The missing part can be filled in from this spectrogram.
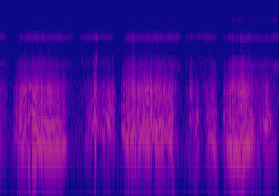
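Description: A sleeping cat snores with long, rattling, low breaths about every two seconds, some with a fluttering edge; a room hum sits faintly behind. Snoring.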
